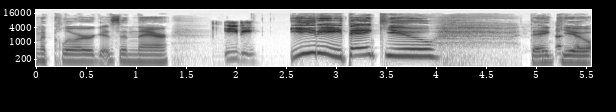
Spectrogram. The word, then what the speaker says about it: Edie: oh yeah and we got some john aston eddie mcclourg is in there edie edie thank you thank you i always mispronounced someone's name it was bound to happen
